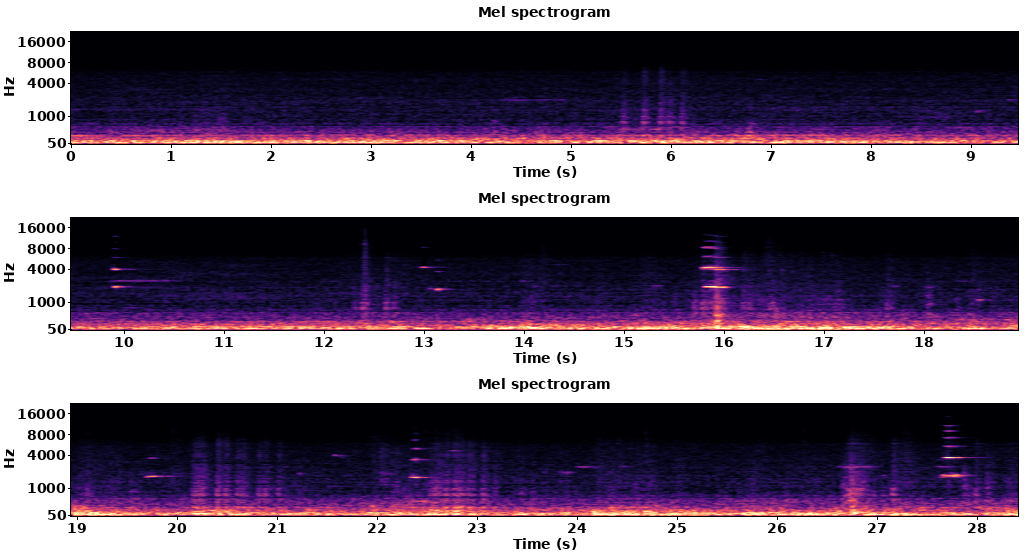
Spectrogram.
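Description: Steady low rumble of a Metra commuter train in motion, heard from inside a passenger car, with scattered short sharp clicks and brief high squeaks from the wheels and car body.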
